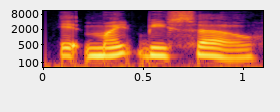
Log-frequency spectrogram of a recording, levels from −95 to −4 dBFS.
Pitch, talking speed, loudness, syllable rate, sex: 190 Hz, 215 wpm, -16 LUFS, 4.2 syllables/s, female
